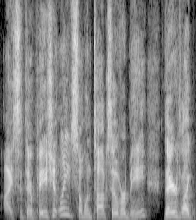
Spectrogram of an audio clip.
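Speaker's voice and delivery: ordinary talk, nothing marked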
